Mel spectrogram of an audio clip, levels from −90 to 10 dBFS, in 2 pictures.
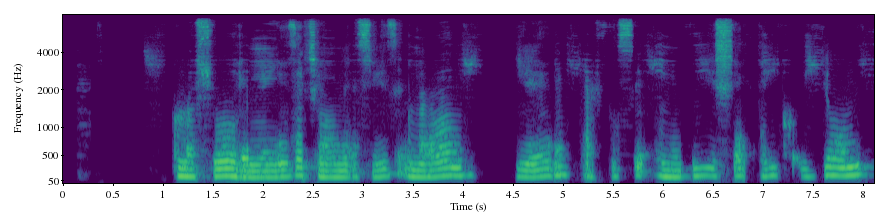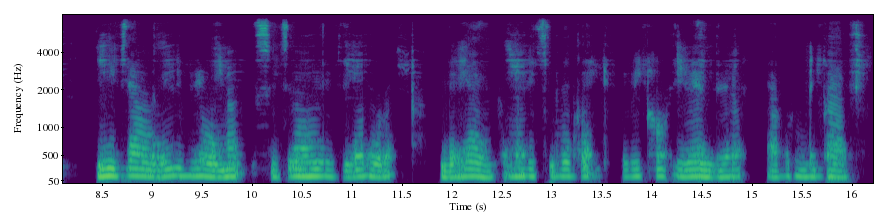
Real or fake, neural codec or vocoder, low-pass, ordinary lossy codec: fake; codec, 44.1 kHz, 1.7 kbps, Pupu-Codec; 7.2 kHz; AAC, 48 kbps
